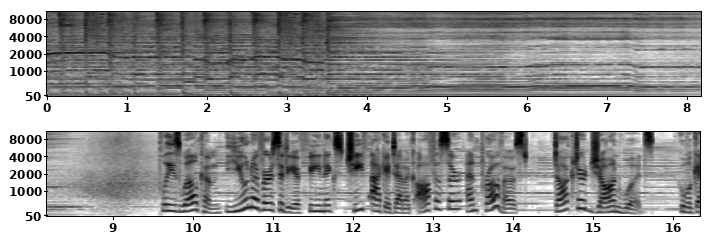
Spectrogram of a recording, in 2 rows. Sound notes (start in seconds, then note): 8.3 air whooshes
